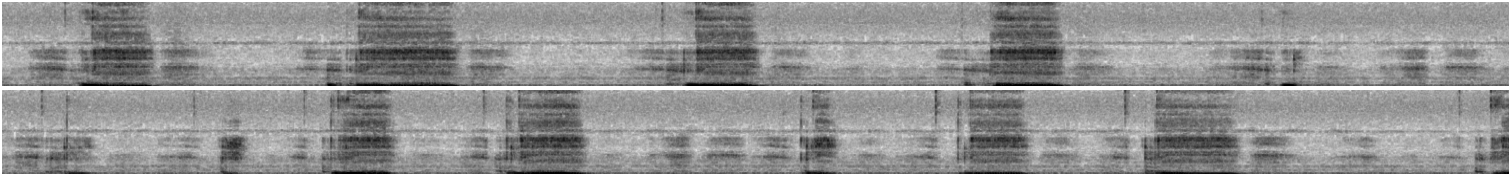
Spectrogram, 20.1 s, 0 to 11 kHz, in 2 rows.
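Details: Sleeping puppy snoring: soft, low, rattling snores at about 30 a minute; ordinary sleep snoring.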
